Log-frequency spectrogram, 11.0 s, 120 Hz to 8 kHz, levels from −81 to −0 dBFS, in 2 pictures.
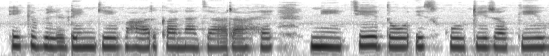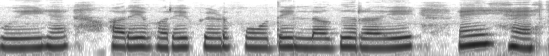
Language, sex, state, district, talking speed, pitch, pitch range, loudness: Hindi, female, Maharashtra, Chandrapur, 105 wpm, 235 Hz, 225-245 Hz, -21 LUFS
